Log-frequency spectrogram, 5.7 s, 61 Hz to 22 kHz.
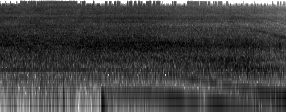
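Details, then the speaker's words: Older Bosch GWS9-115 900 W 4.5-inch angle grinder, non-speed-control, after cleaning brushes that were stuck by packed fiberglass: a clean, steady motor whine that holds pitch and winds down smoothly, now running normally. "look at that working perfect"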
